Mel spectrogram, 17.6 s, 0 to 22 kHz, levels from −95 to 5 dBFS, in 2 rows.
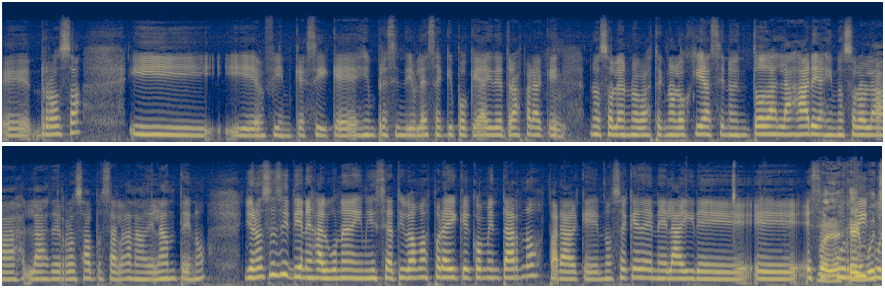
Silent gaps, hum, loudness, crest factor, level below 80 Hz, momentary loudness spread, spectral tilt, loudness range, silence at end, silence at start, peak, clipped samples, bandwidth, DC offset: none; none; -20 LUFS; 20 dB; -48 dBFS; 9 LU; -4.5 dB/octave; 6 LU; 0 s; 0 s; 0 dBFS; under 0.1%; 14 kHz; under 0.1%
